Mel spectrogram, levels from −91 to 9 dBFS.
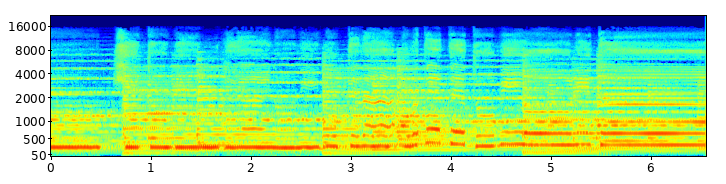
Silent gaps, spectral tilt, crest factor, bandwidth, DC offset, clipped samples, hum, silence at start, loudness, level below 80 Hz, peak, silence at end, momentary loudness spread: none; -4.5 dB/octave; 10 dB; 14.5 kHz; under 0.1%; under 0.1%; none; 0 s; -11 LUFS; -52 dBFS; 0 dBFS; 0 s; 3 LU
